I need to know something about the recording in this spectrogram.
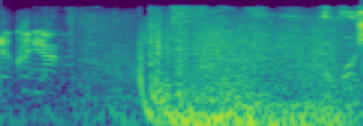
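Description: A loud explosion rumbles.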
